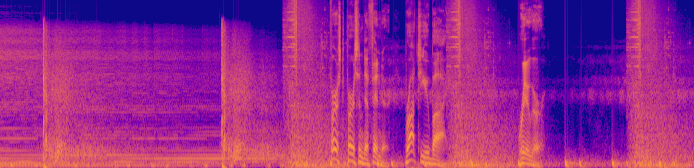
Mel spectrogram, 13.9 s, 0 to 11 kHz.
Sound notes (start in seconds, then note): 1.0 gunshots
